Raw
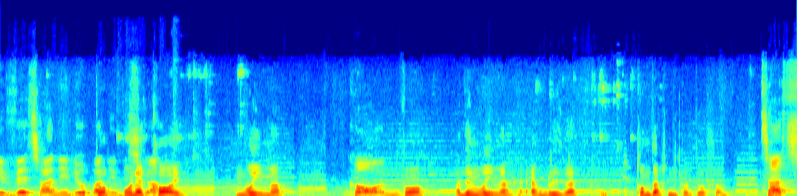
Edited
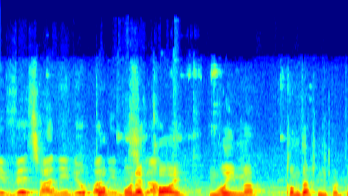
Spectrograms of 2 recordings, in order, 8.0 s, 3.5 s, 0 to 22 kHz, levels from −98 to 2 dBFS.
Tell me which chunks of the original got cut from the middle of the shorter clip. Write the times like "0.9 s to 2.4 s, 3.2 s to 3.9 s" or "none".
2.3 s to 5.8 s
